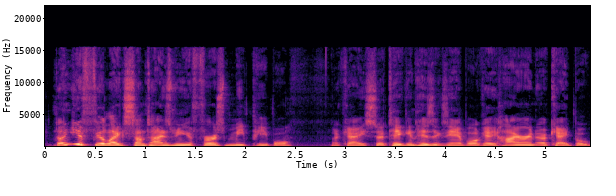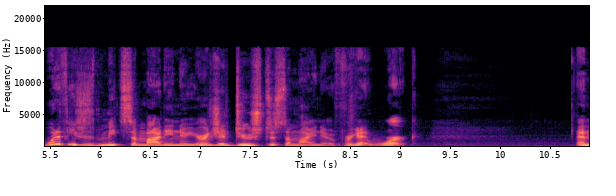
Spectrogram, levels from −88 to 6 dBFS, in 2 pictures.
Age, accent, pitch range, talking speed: 40-59, American, 135-190 Hz, 185 wpm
